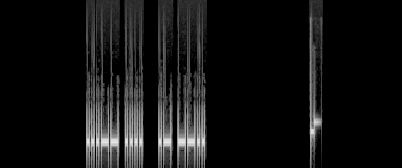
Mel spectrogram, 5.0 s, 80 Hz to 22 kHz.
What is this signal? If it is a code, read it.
Morse code, heard as a keyed tone, about 41 wpm, 700 Hz. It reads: 3H AZ
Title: Winter Field Day Exchanges Encore 40wpm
